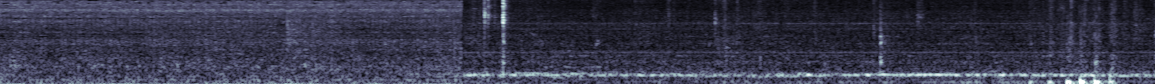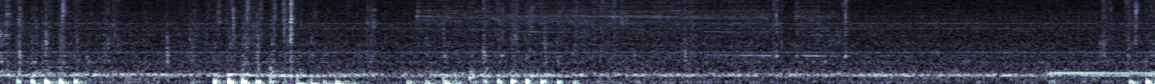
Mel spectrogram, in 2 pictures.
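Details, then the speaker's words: Coleco Adam data drive formatting and verifying after the head was cleaned and the index wheel oiled: low steady tape hum with no hesitation, chatter or squeal. The earlier squeal is gone and the drive runs clean. "listen how quiet this drive is the little bit of oil made that much of a difference remember how i squealed when i first got it"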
